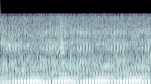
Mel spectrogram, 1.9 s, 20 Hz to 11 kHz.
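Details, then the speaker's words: RV 12-volt water pump running after new PEX plumbing was installed: even, fast pulsing hum with a steady beat and no stumbles while it builds line pressure, kitchen sink gurgling as water flows through. "I hear the kitchen sink gurgling. And there's water running."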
